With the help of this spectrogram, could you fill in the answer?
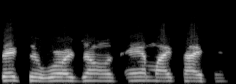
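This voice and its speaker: A man's voice: fairly high pitch, monotone, normal speed, dry recording. A man calling in, chatting casually in a slangy, brotherly and affirming way. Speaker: caller. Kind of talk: casual chat. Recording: dull lo-fi call audio.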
